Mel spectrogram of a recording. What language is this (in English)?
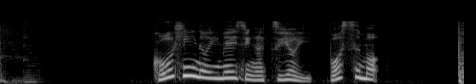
Japanese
